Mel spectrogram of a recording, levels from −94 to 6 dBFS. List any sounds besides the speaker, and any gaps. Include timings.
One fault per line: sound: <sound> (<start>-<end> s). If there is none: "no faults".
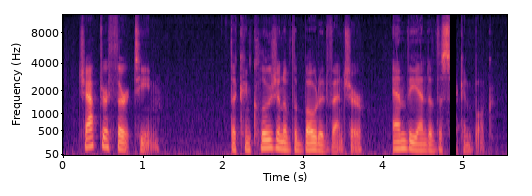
sound: dropout (4.8-4.9 s)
